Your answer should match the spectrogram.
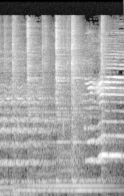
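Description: A woman singing flamenco-style, holding long notes over guitar accompaniment.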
